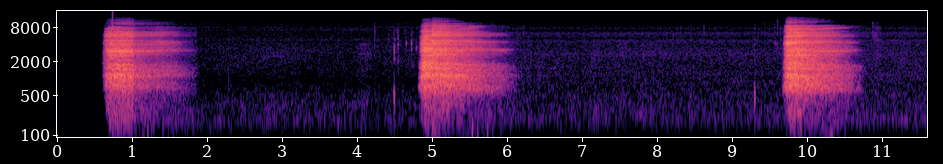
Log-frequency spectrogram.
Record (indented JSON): {
  "exhalation_length": "11.6 s",
  "exhalation_amplitude": 3684,
  "exhalation_signal_mean_std_ratio": 0.35,
  "survey_phase": "beta (2021-08-13 to 2022-03-07)",
  "age": "45-64",
  "gender": "Female",
  "wearing_mask": "No",
  "symptom_none": true,
  "symptom_onset": "11 days",
  "smoker_status": "Never smoked",
  "respiratory_condition_asthma": false,
  "respiratory_condition_other": false,
  "recruitment_source": "REACT",
  "submission_delay": "6 days",
  "covid_test_result": "Negative",
  "covid_test_method": "RT-qPCR",
  "influenza_a_test_result": "Negative",
  "influenza_b_test_result": "Negative"
}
